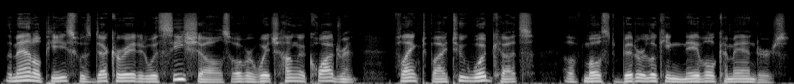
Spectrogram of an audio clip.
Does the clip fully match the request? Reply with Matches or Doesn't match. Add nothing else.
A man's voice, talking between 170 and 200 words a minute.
Matches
